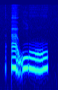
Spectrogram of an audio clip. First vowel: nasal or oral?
oral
